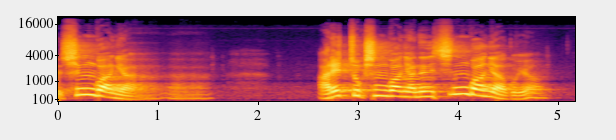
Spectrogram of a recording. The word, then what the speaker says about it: 신광야: 지난주에는 그 신광야, 아래쪽 신광야는 신광야고요. 위에 쪽 신광야는 정확히 발음하면 진광야입니다. 우리말로는 시옷으로밖에 표현할 수가 없겠는데요. 약간의 발음 차이가 있긴 합니다.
